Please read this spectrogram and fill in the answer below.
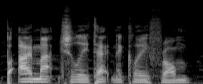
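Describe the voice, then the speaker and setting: A man's voice: on the low side, steady tone, fairly quick, a bit bright, no room sound. A middle-aged man with a Yorkshire accent, hosting a casual watch-along stream, chatting loosely, reading viewer comments and laughing often between rambling restarts. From Yorkshire, England. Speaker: livestream host.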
